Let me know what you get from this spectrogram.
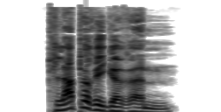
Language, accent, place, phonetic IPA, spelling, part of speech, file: German, Germany, Berlin, [ˈklapəʁɪɡəʁəm], klapperigerem, adjective, De-klapperigerem.ogg
- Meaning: strong dative masculine/neuter singular comparative degree of klapperig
